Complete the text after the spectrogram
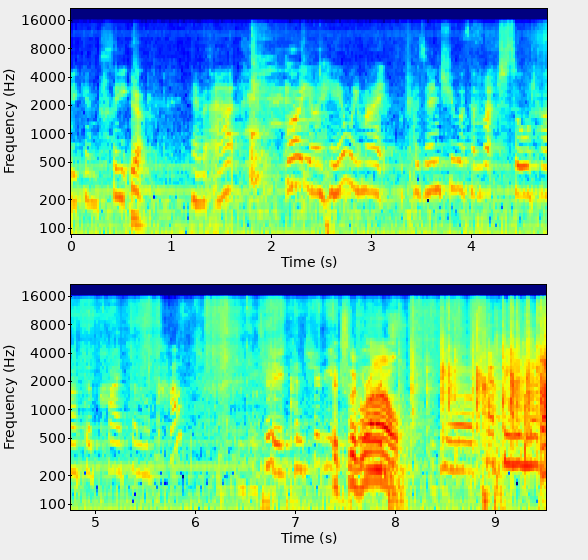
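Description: A woman speaks through a microphone.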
